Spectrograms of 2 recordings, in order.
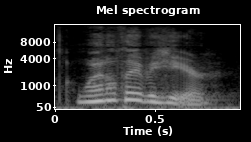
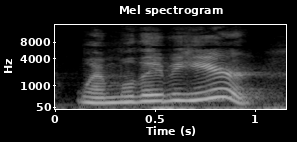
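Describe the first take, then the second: First: It is said fast with words run together. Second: It is said slowly with each word full.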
